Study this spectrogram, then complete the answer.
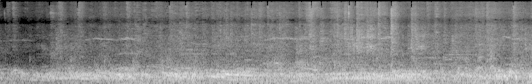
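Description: Many Giribaz pigeons gathered together burble a constant low cooing chorus, a dense overlapping hum of birds nearby that never breaks.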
